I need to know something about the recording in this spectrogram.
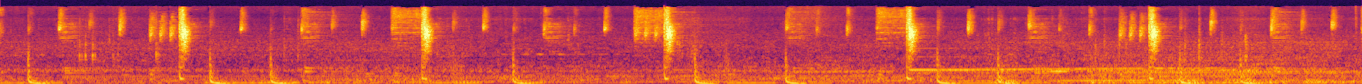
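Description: Background music with a steady beat of deep bass drum hits and sharp high percussion.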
